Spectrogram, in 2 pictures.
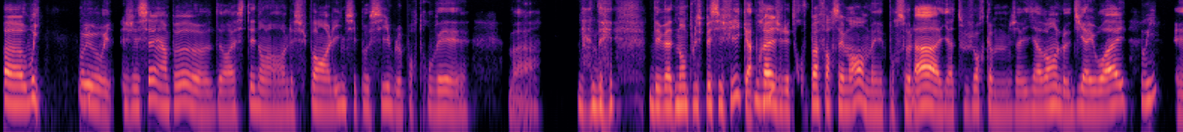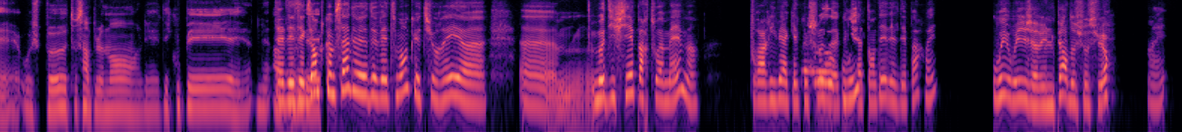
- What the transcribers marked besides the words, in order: laughing while speaking: "des"; put-on voice: "DIY"; other background noise
- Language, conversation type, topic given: French, podcast, Tu fais attention à la mode éthique ?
